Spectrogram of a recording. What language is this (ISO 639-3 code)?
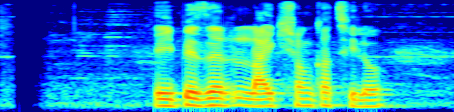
ben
